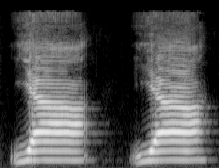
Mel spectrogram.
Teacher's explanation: জিহ্বার মাঝখান উপরে তালুর সাথে লাগিয়ে জাস্ট ছেড়ে দিতে হবে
